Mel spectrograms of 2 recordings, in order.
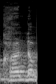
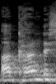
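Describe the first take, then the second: First: The word begins without its first vowel. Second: The word begins with its first vowel. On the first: The speaker calls it wrong. "ਉਹਨੂੰ ਖੰਡ ਬੋਲੀ ਜਾਣਾ" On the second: The speaker calls it right. "ਜਿਵੇਂ ਅਖੰਡ ਸ਼ਬਦ ਹੈ"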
